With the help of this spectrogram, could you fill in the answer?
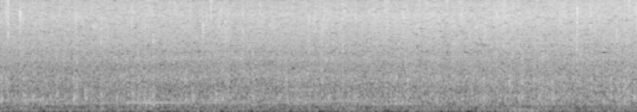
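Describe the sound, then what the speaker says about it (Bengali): Heavy rain pours steadily outside, a dense, even hiss of drops on surfaces that does not let up, with no voices. "বাইরে প্রচন্ড বৃষ্টি স্টার্ট হয়ে গেছে।"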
